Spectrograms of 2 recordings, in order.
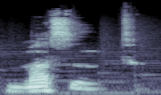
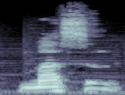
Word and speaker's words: mustn't: hacer la contracción mustn't se escribe raro pero se pronuncia mustn't mustn't Esta contracción no es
